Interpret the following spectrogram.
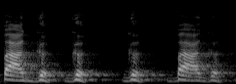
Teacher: word ends in a voiced sound g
